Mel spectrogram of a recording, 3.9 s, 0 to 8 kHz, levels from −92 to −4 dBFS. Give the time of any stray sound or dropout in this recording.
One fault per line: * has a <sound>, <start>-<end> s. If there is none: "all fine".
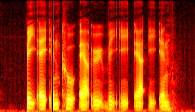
* has a dropout, 1.0-1.1 s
